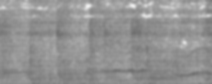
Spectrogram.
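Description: Live hard-rock band playing with full drums and bass, while an electric guitar plays high notes that waver and bend up and back down.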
